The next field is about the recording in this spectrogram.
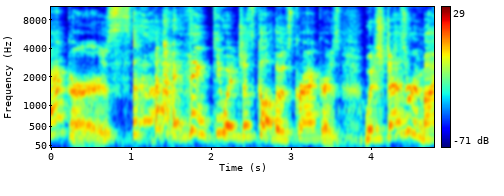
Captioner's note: laughs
